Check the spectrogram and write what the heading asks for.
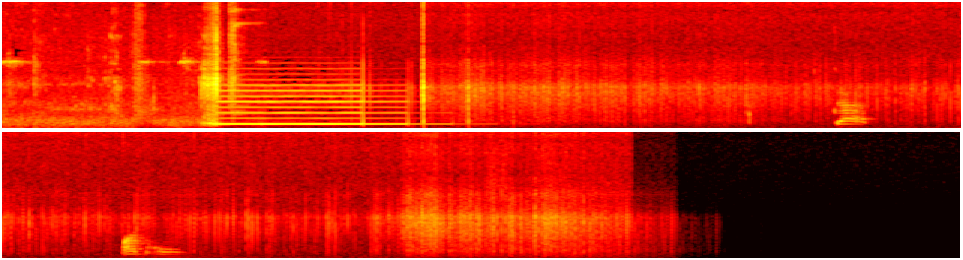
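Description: An electronic buzzer sounds once, a steady mid-pitched buzz lasting about a second and a half, with a few sharp clicks around it. Two brief voice-like sounds follow, and near the end everything cuts out to silence.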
